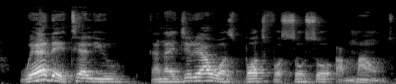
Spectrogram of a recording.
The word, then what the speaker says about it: Nigeria: You can't even pronounce the country name properly. No matter how much you baptize it, it is Nigeria. Nigeria. Niger area. That's what it is.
